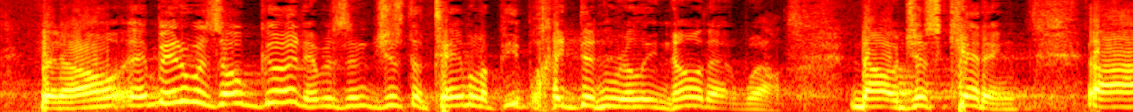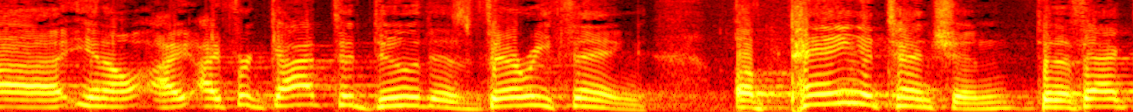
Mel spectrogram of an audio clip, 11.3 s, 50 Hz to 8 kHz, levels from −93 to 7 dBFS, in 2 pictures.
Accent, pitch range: American, 185-235 Hz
